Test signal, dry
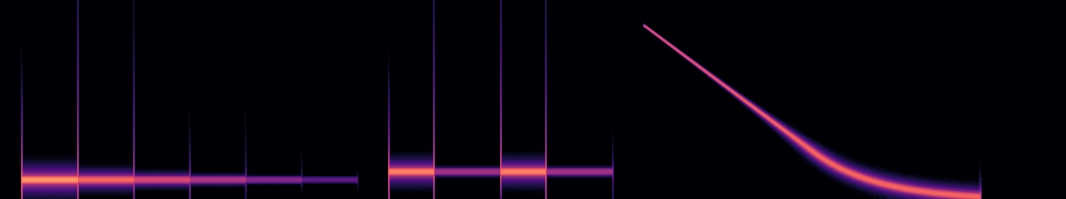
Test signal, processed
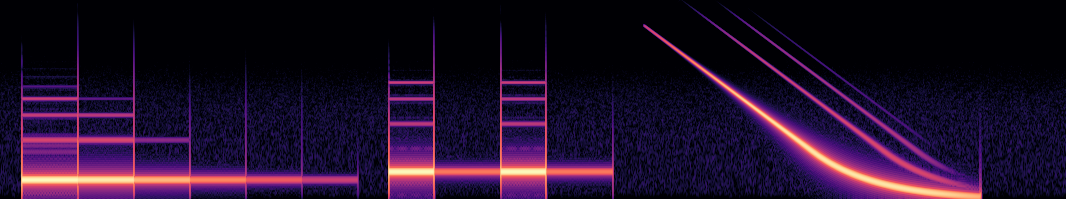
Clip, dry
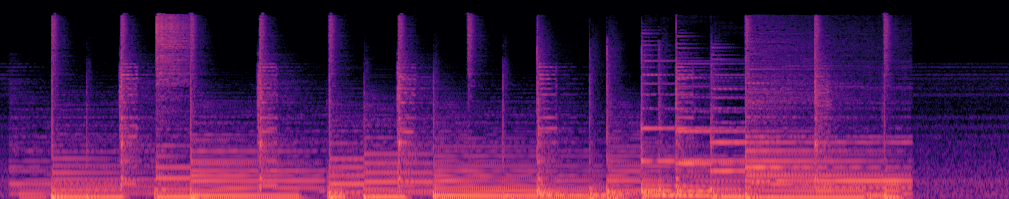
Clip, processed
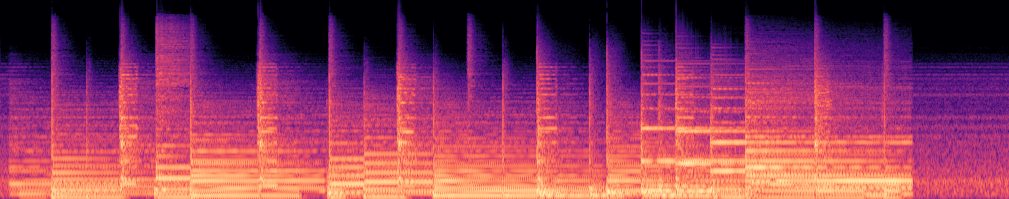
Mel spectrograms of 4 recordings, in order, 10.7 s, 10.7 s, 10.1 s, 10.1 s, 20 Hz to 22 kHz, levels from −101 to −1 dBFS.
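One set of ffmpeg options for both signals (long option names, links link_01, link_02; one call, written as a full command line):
ffmpeg -i in.wav -af "highpass=140,lowpass=2800,apsyclip=28.5dB,aeval=exprs='1.06*(cos(1*acos(clip(val(0)/1.06,-1,1)))-cos(1*PI/2))+0.0106*(cos(7*acos(clip(val(0)/1.06,-1,1)))-cos(7*PI/2))':channel_layout=same,volume=-1.5dB" out.wav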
